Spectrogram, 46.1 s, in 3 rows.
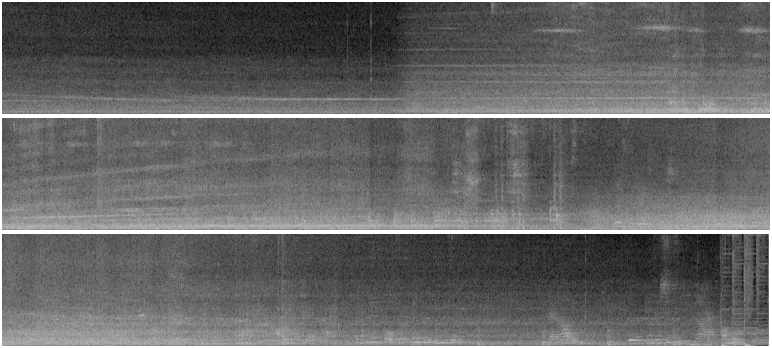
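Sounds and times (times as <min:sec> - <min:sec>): metro train whining tones: 0:00.0 - 0:45.9.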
